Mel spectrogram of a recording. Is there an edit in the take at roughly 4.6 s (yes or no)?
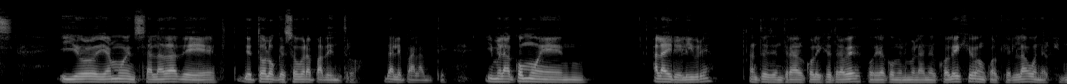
no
